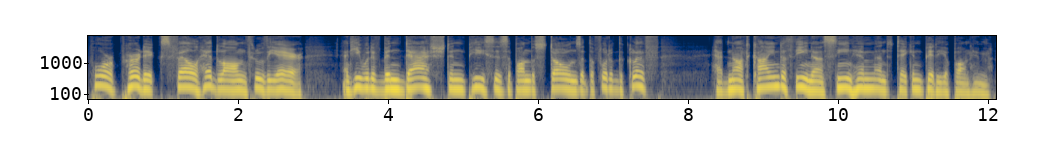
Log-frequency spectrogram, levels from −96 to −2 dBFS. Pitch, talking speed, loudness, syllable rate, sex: 145 Hz, 175 wpm, -17 LUFS, 4.2 syllables/s, male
